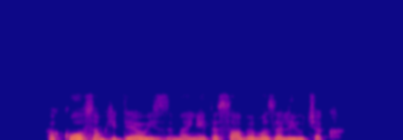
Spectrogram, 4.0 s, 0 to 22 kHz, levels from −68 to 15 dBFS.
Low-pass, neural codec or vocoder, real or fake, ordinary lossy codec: 7.2 kHz; codec, 24 kHz, 0.9 kbps, WavTokenizer, medium speech release version 1; fake; none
